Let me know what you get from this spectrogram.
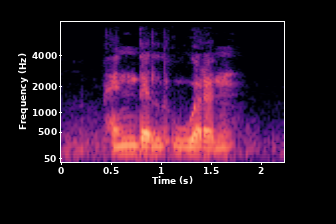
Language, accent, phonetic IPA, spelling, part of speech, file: German, Austria, [ˈpɛndl̩ˌʔuːʁən], Pendeluhren, noun, De-at-Pendeluhren.ogg
- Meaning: plural of Pendeluhr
